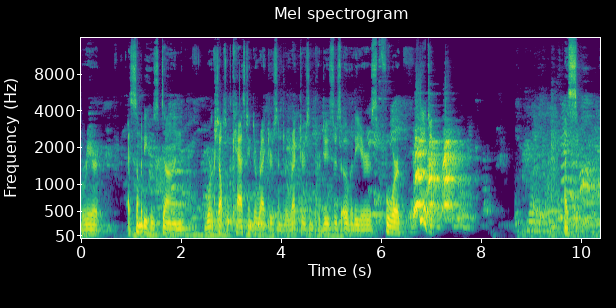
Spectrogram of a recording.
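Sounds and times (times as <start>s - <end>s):
noise: 0.0s - 10.3s
speech: 0.1s - 7.2s, 8.9s - 10.3s
dog barking: 6.6s - 8.2s.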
